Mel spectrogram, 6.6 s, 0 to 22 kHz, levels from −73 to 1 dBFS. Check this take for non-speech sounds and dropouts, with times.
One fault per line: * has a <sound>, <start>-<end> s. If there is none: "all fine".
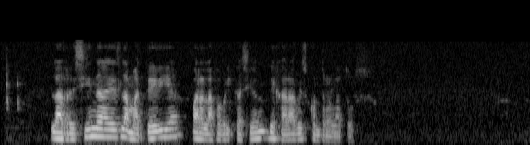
all fine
